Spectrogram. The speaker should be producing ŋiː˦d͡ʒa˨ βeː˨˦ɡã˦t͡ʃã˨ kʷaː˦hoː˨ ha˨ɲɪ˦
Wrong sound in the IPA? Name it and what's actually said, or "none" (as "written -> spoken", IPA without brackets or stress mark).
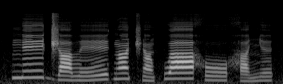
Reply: iː˦ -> eː˦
